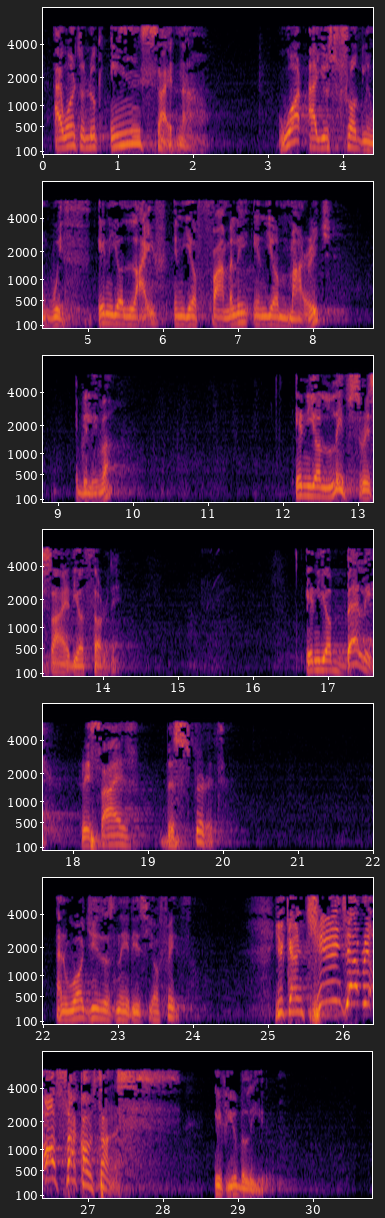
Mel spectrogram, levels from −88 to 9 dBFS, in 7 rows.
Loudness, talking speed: -26 LUFS, 95 wpm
